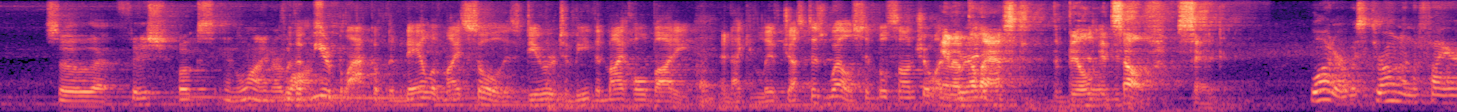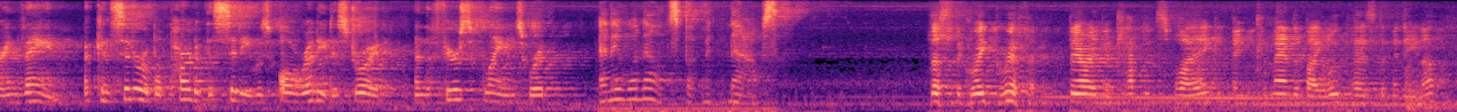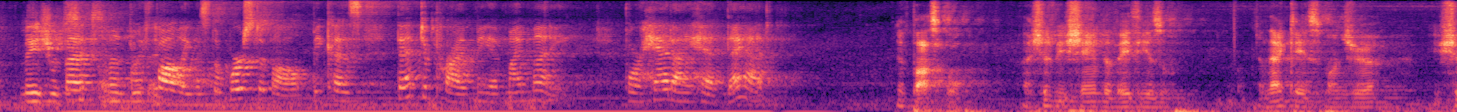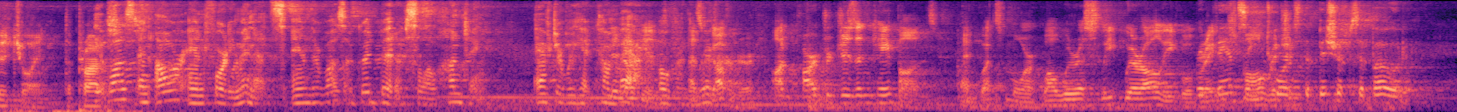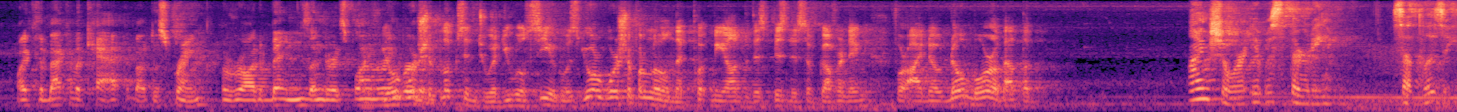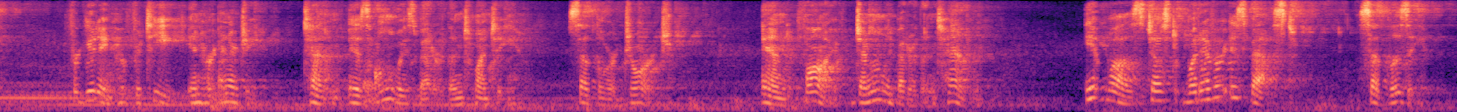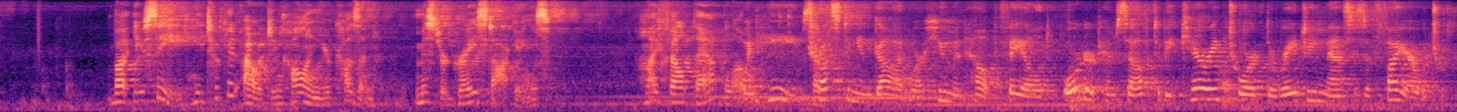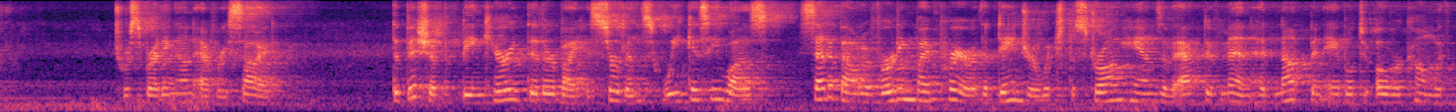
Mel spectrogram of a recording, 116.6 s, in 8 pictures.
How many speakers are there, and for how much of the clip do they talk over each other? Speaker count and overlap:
9, about 6%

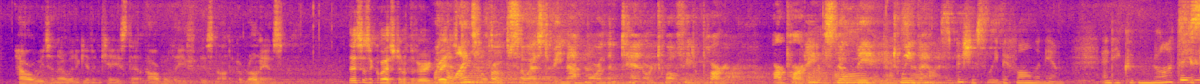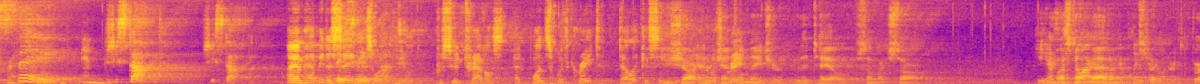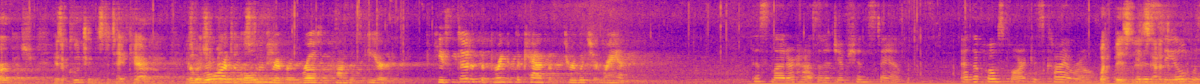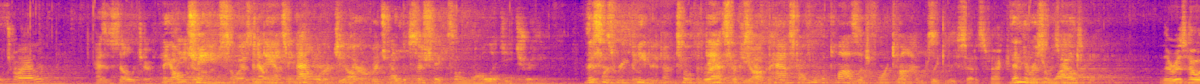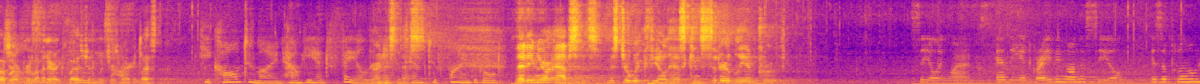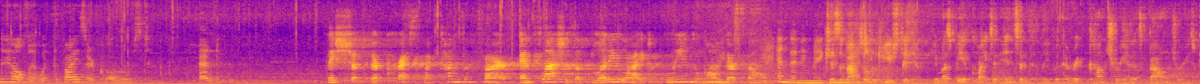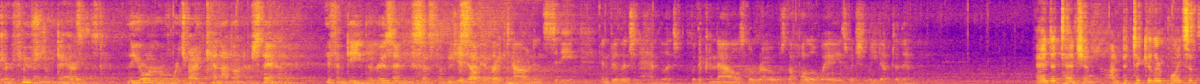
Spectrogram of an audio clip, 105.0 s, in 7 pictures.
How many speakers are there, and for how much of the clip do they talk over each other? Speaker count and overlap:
9, about 30%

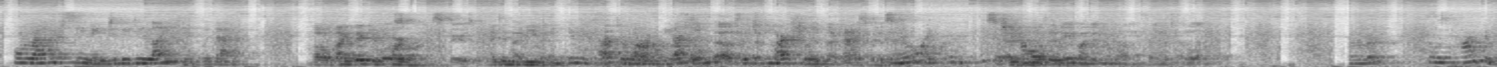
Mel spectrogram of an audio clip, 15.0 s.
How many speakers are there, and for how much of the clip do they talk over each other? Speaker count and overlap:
4, about 50%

